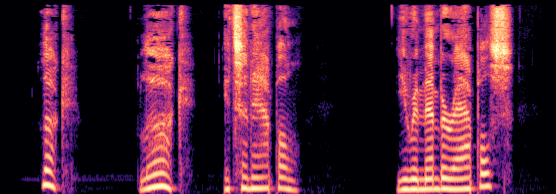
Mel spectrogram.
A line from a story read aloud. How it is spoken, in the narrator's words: she asked in a calming voice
